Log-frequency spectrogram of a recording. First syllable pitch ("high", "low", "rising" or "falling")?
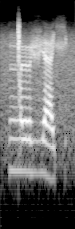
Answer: low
